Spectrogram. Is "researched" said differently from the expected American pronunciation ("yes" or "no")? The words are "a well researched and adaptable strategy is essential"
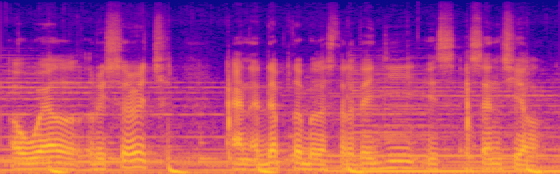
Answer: no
